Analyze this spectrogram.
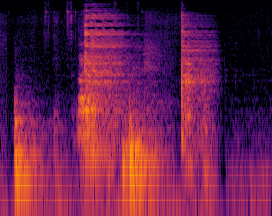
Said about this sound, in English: Now that just needs to go on the hob. Probably going to start it off on a medium to high heat and cover it with a lid and just let that come to the boil.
